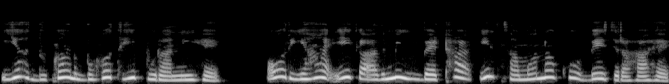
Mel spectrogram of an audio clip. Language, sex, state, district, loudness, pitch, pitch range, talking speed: Hindi, female, Uttar Pradesh, Etah, -16 LUFS, 255 Hz, 220-310 Hz, 150 wpm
